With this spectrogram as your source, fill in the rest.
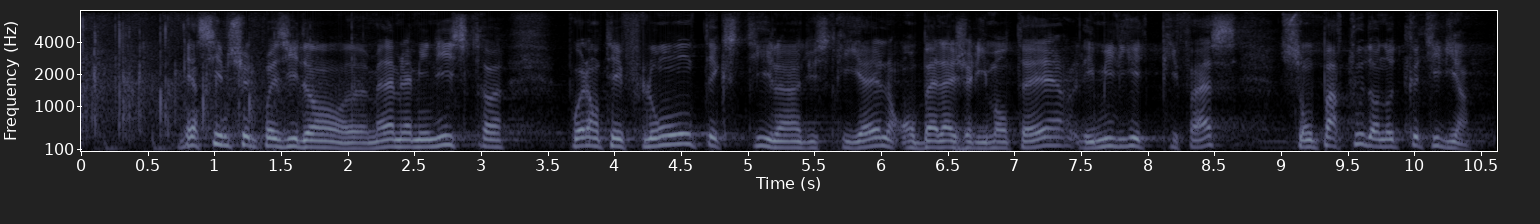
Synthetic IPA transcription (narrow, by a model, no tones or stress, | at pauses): mɛʁsiməsjøləpχezid̪ɑ̃ømad̪amlaminist̪χə | pwalɑ̃t̪eflɔ̃t̪ɛkst̪ilɛ̃d̪yst̪χijɛlɑ̰̃balaʒalimɑ̃t̪ɛːʁlemiljed̪əpifasː | ɔ̃paʁt̪ud̪ɑ̃nɔt̪χəkɔt̪id̪jɛ̰̃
